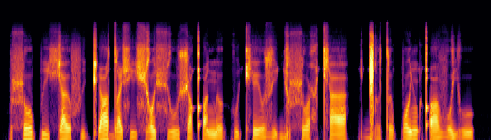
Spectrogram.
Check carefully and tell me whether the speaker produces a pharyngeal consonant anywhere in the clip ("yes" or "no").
yes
